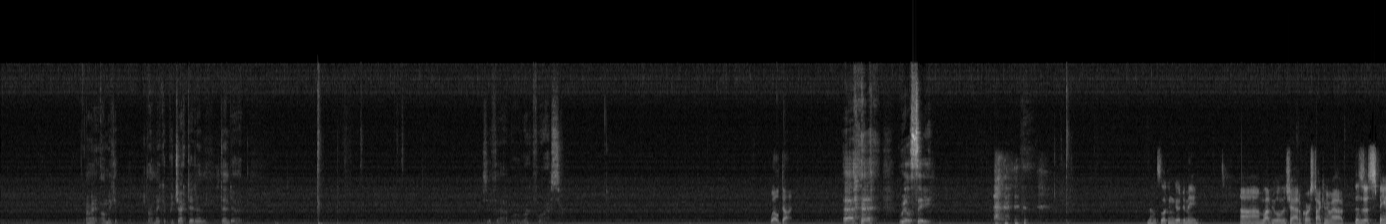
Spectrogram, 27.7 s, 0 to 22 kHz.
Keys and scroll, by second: 6.3 n, 19.3 x, 19.8 v, 21.3 n, 25.5-26.4 typing.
